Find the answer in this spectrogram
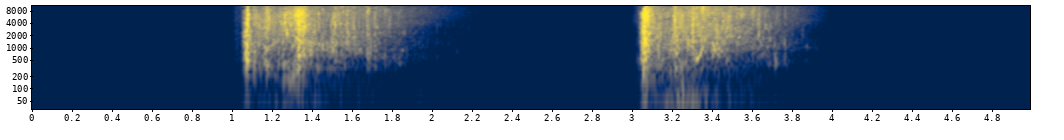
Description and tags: Kicking off big ice chunk into the water on flooded path it the woods. Recorded with Sony PCM M10 internal mics.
